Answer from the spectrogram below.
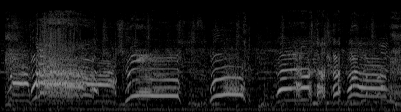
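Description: Cyclist Colbrelli screams and yells ecstatically while rolling on the ground celebrating his Paris-Roubaix race win, held in rain and mud: about five loud, strained cries in quick succession over a low background rumble.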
